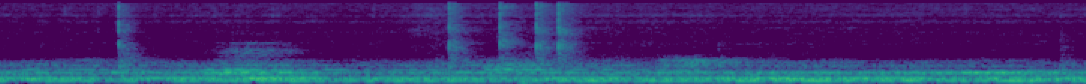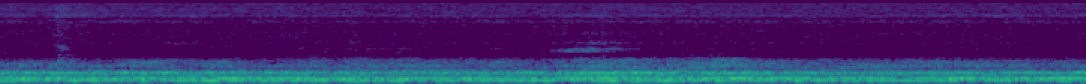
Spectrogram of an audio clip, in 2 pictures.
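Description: A low, steady drone, music-like, running unchanged, with a few faint clicks in the first three seconds.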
